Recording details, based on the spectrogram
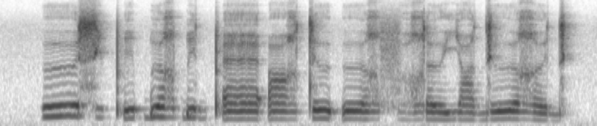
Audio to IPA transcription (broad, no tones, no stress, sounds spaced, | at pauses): ɯː s i̤ pʼ i ɓ ɯ ʁ ɓ i d pʼ æː ʔ ɑː ʁ t ɯ ʔ ɯː ʁ f o̤ ʁ ɾ ɯː j ɑ d ɯː ʁ ɯ d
